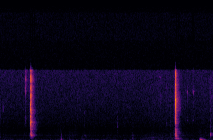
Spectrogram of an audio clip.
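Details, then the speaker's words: Sharp single click, then quiet handling noises, as the I/A tubing cassette is inserted slightly tilted and pressed down on a Faros eye-surgery platform during vitrectomy pack setup; the click confirms the cassette is correctly installed. "Then, insert the cassette slightly tilted. Press it down until you hear that clicking sound."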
